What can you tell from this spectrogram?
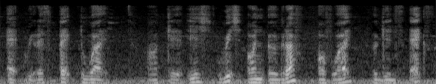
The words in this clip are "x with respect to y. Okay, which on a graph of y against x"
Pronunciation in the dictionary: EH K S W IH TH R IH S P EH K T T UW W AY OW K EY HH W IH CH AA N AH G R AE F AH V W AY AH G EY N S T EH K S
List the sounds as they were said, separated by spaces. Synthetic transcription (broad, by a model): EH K W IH R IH S P EH K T T UW W AY OW K EY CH W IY CH AA N AH G R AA F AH F W AY AH G EY N S T EH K S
